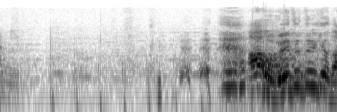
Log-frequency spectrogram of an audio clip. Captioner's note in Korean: 토닥 토닥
